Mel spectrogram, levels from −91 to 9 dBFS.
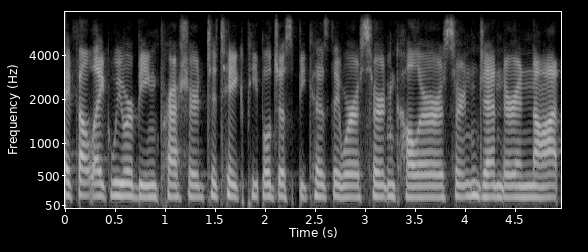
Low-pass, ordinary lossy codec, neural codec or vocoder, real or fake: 7.2 kHz; Opus, 32 kbps; autoencoder, 48 kHz, 128 numbers a frame, DAC-VAE, trained on Japanese speech; fake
